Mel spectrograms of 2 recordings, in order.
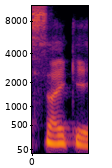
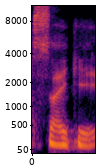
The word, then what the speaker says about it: Psyche: have to talk about psyche because we're we're psyched about psyche and yes we are it it is pronounced psyche it's not psych I'm pretty sure it's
